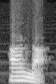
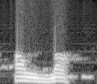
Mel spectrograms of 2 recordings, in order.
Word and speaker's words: Allah: yan sa Diyos Allah pangalan ala pero hindi yun ang pag-pronounce kasi ang pag-pronounce ng Allah ay malaking la double l yun eh makapal na la Allah yun ang pagkas pero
